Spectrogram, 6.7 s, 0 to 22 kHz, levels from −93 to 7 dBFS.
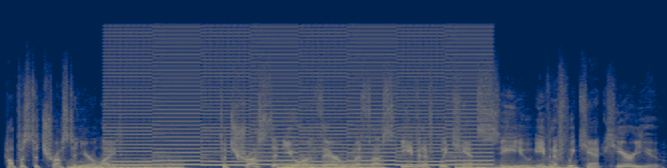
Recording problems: low rumble; noticeable; from 0.5 to 2 s, from 3 to 4 s and from 4.5 to 6 s; 15 dB below the speech
siren; noticeable; from 1 to 5 s; peak 1 dB below the speech

